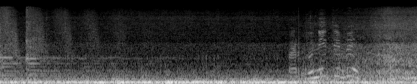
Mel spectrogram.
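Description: Steady low rumble of a car's engine and tyres heard inside the cabin while driving, with voices starting about three seconds in.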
